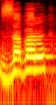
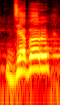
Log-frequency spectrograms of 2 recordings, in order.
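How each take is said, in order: First: The word begins with a z sound. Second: The word begins with a j sound. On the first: The speaker calls it right. "वो है ज़बर ज़ेर पेश" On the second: The speaker calls it wrong. "ये गलत है"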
